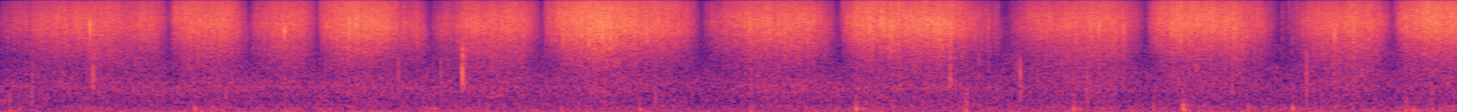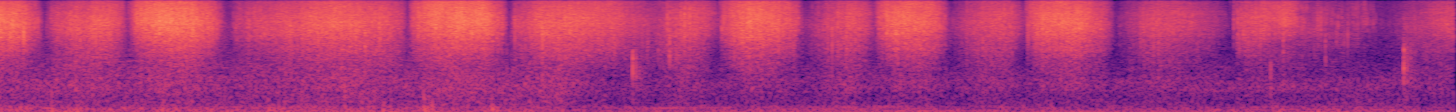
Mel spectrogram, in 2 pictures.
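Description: Long-handled brush scrubbing tarmac restorer coating into the tarmac surface, in rhythmic scratchy back-and-forth strokes about two a second.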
